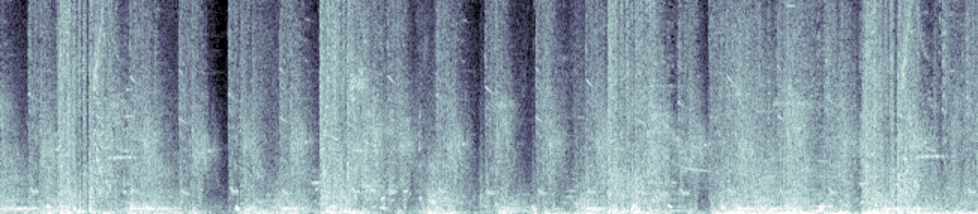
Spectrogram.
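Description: Spell effects crackle and whoosh in a fast game battle.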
